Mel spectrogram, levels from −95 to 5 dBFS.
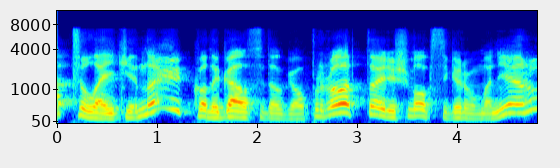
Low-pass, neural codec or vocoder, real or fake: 7.2 kHz; codec, 16 kHz, 0.7 kbps, FocalCodec; fake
